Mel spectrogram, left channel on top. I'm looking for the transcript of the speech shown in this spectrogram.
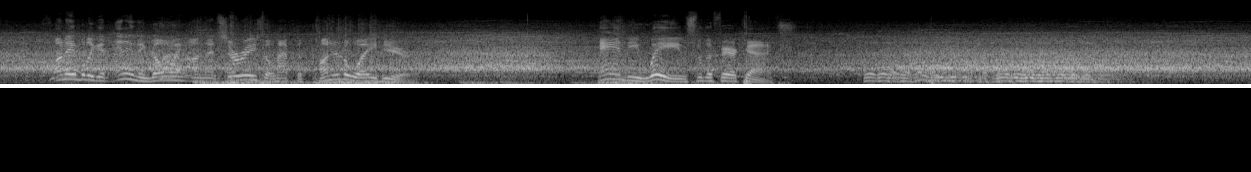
Unable to get anything going on that series, they'll have to punt it away here. And he waves for the fair catch. Fair catch made at the 41-yard line.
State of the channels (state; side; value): silent; right; digital silence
